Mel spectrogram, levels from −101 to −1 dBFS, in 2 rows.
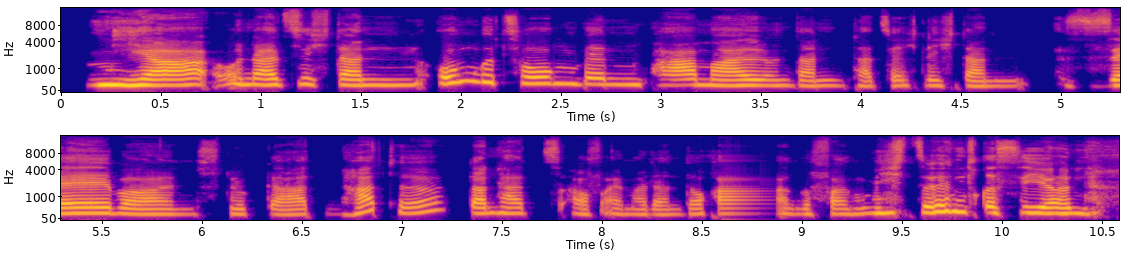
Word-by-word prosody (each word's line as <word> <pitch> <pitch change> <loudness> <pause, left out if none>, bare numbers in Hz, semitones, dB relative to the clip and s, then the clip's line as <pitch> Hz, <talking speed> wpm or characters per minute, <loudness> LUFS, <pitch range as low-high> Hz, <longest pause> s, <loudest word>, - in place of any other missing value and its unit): hm, 230 +1 +6
ja, 220 +1 +7
und 240 -1 -2
als 225 0 +2
ich 235 -3 -7
dann 215 +1 -1
umgezogen 275 -3 +1
bin 235 -2 -2
paarmal 215 -1 +2
und 205 0 -8
dann 195 +1 -6
tatsächlich 195 +1 -9
dann 185 -1 -7 0.2
selber 205 +1 +2
‘n 180 0 -12
Stück 185 +1 -12
Garten 180 -1 -7
hatte, 250 +1 -2
dann 215 +1 -1
hat‘s 210 0 -7
auf 190 -3 -10
einmal 180 -2 -10
dann 175 0 -10
doch 190 +1 -8 0.3
angefangen, 185 0 -8
mich 215 +1 -2
zu 235 - +3
interessieren. 230 -5 +2
210 Hz, 160 wpm, -19 LUFS, 190-230 Hz, 0.3 s, ja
